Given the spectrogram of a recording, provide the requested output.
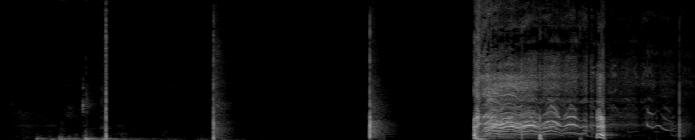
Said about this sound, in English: This is a slow clap that builds and builds until the entire classroom is cheering and standing on their desks and saying, Captain, my captain.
